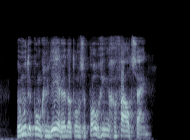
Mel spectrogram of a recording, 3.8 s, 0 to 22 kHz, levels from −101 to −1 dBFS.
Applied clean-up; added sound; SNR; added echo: neural mask model Resemble Enhance denoiser.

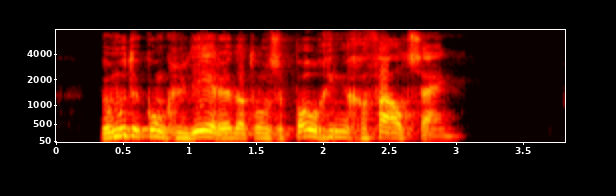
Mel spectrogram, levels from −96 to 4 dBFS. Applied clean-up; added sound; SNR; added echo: none; none; none; none.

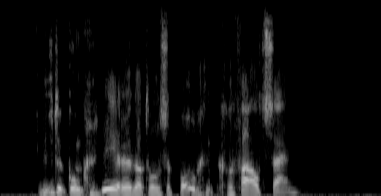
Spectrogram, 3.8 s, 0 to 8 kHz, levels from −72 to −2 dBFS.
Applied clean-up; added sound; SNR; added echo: neural diffusion model UNIVERSE++.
